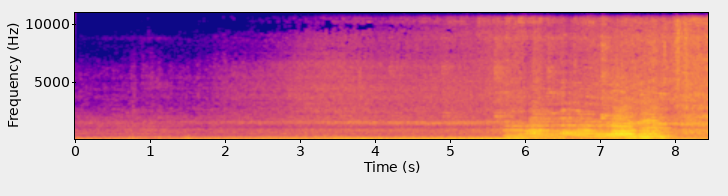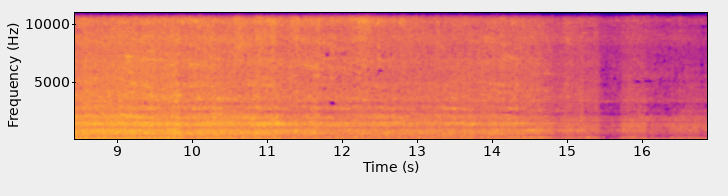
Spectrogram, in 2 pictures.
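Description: GE Genesis P42DC diesel passenger locomotive approaching and passing at speed. Its engine drone builds, then the horn sounds a chord for about two seconds, dropping in pitch as the locomotive goes by. The wheels and cars then rush past and fade away.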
